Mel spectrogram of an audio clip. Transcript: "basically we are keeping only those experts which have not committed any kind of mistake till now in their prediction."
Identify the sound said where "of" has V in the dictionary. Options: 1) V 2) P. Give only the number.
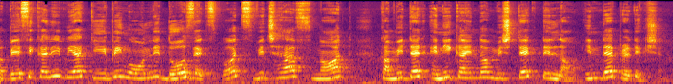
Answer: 1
